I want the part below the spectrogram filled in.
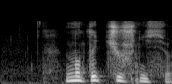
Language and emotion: Russian, angry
